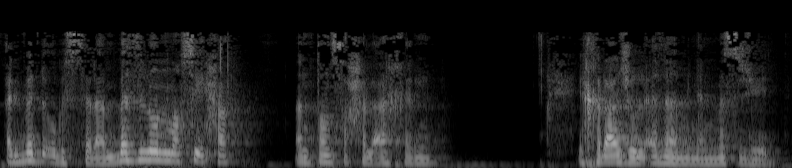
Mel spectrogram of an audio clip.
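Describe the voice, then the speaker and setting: Brief: Syrian man teaching a religious lesson, quick-paced and lively, dull lo-fi sound. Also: medium pitch. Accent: Syrian Arabic. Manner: lively, acts out everyday dialogues.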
